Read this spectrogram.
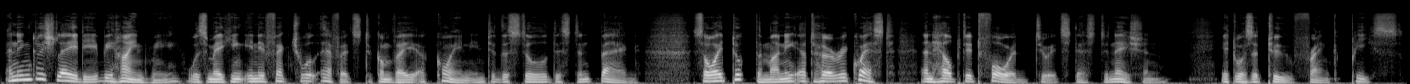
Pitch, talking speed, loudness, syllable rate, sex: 125 Hz, 165 wpm, -19 LUFS, 4.6 syllables/s, male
